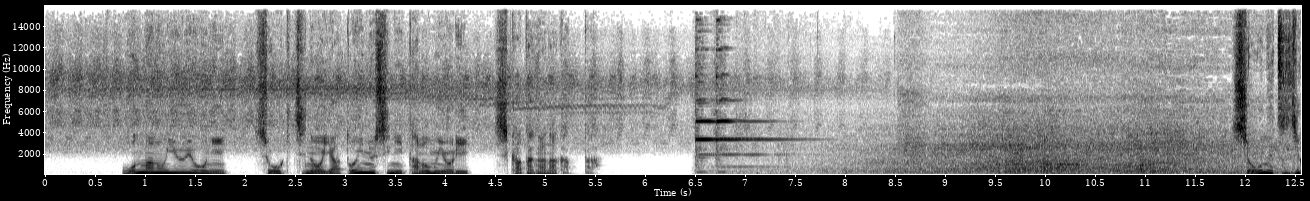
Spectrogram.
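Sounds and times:
speech: 0.8 - 5.6, 12.0 - 12.5
electric tram running on rails: 6.5 - 12.5.

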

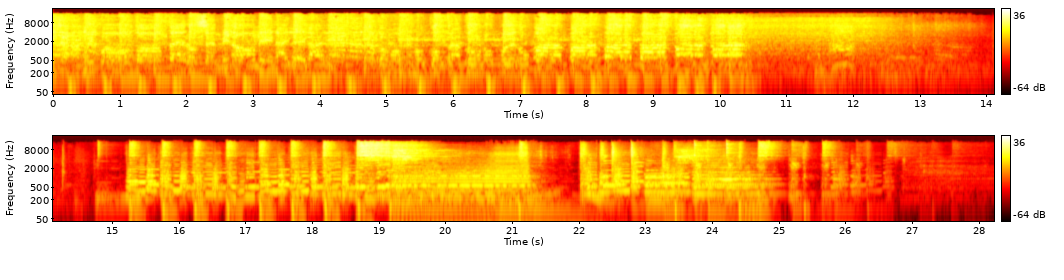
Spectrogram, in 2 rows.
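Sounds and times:
loud pop-rock song with driving drumbeat and full band: 0.0 - 10.8, 14.8 - 27.6.

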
